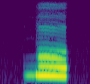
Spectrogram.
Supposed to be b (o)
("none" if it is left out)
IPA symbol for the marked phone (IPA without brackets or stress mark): o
